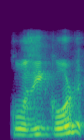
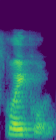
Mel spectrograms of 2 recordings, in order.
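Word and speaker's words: Kozhikode: So it's not cozy code, it's koi code, right?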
